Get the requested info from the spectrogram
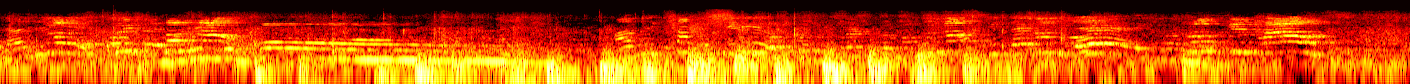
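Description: Several young children calling out and chattering as they play, their high voices rising and falling, with dull thumps of movement around the middle.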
